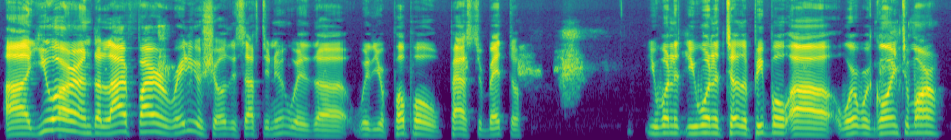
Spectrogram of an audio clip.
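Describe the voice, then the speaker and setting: A man's voice: on the high side, normal speed, a bit bright, no room sound. An older man, a pastor hosting a live radio show, talking in an enthusiastic, rambling way with frequent restarts.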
